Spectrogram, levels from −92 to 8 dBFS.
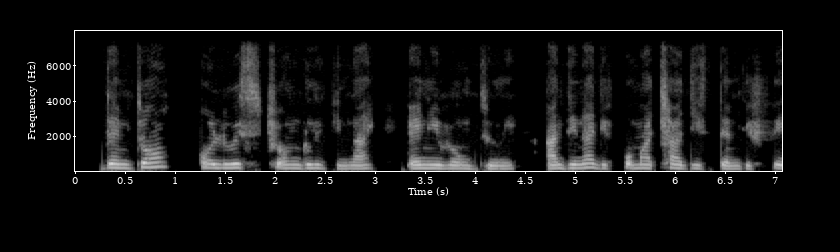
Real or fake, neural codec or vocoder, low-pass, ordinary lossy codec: fake; vocoder, 44.1 kHz, 128 mel bands, Pupu-Vocoder; 7.2 kHz; none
